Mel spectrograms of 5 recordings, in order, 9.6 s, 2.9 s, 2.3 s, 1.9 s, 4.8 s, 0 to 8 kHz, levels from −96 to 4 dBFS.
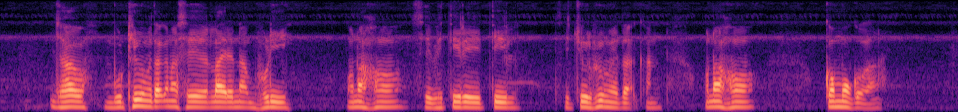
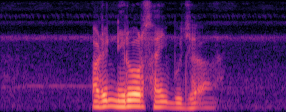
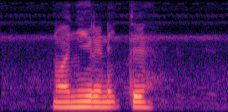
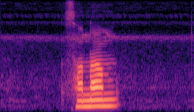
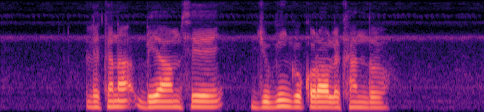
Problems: constant background noise, background conversations at intervals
